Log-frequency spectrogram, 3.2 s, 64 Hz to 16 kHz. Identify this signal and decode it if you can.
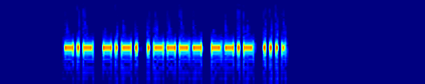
Morse code, heard as a keyed tone, about 60 wpm, 700 Hz. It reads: KC1QH
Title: Speed Racing - USA Call Signs 50wpm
